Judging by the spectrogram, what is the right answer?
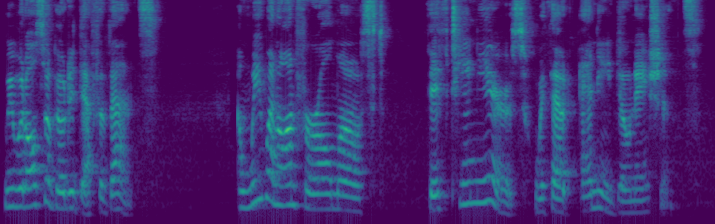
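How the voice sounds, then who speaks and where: A woman with a husky, slightly breathy voice at a middle pitch. She voices a signed interview in the first person for both the host and the guest. Her delivery is measured and steady.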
